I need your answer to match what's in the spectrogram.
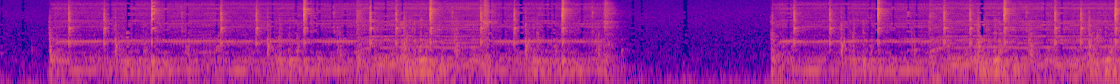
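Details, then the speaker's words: Wiper motor tested with power on, switched slow then faster, after diagnosis: whirring with fast steady ticking, brief stop, then runs again with note changing; smooth even hum of a healthy wiper motor. "Now you probably can't see the spindle turning, and I can't, but I can hear it, and I can hear the note change."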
